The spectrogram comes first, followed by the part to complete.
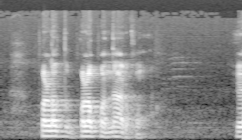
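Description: A man's voice speaking a short phrase, starting about half a second in and trailing off before the end.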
